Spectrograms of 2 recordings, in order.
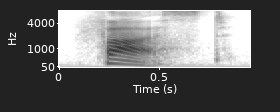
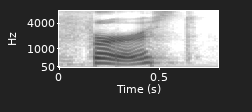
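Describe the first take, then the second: First: The vowel is an open ah sound. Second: The vowel is an r-colored er sound. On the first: The speaker calls it wrong. "substitute the sound with just one open ah sound" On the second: The speaker calls it right. "the stir sound is an R vowel"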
